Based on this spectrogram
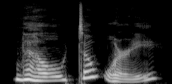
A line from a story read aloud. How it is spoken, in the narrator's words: said between giggles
